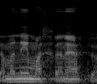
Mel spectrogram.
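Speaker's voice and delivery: ordinary delivery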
